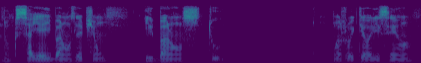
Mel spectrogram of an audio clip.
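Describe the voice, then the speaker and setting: A man giving live commentary as he plays, thinking aloud with quick muttered exclamations. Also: mid-range voice, level tone, sharp tone. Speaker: channel host. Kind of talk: live commentary while playing.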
